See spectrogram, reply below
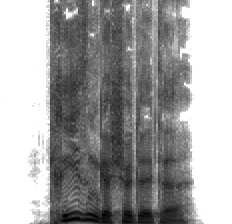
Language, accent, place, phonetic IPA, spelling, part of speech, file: German, Germany, Berlin, [ˈkʁiːzn̩ɡəˌʃʏtl̩tə], krisengeschüttelte, adjective, De-krisengeschüttelte.ogg
- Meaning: inflection of krisengeschüttelt: 1. strong/mixed nominative/accusative feminine singular 2. strong nominative/accusative plural 3. weak nominative all-gender singular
